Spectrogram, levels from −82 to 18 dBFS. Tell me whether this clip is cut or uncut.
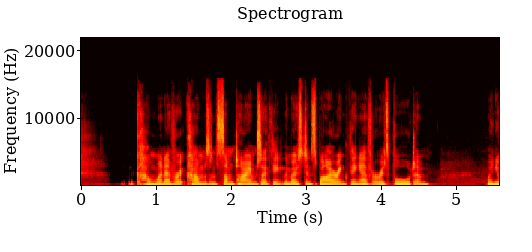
uncut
